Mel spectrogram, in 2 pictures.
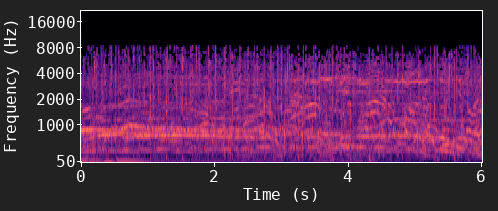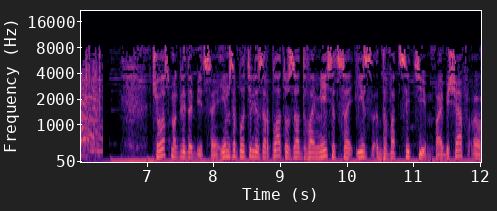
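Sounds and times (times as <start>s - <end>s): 
crowd applauding and cheering: 0.0s - 6.4s
speech: 7.1s - 12.0s.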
